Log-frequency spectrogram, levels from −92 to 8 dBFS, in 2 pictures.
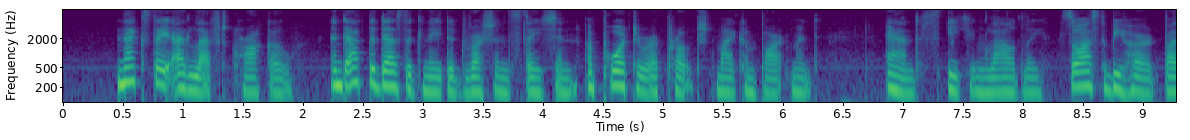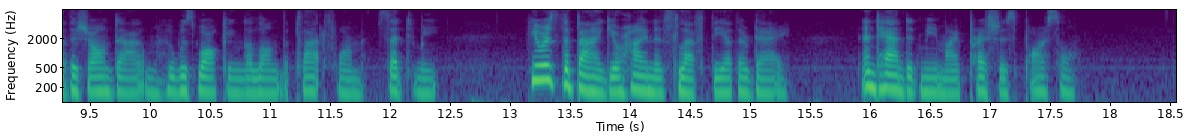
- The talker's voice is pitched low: No, medium, 160 Hz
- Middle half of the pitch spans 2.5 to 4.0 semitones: Yes, average, 2.8 semitones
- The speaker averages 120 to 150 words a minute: No, average, 170 wpm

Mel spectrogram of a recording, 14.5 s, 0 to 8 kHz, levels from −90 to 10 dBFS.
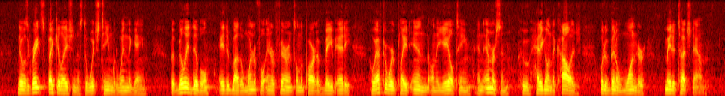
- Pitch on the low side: Yes, low, 105 Hz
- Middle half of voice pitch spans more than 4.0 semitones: No, average, 2.7 semitones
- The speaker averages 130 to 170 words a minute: No, fast, 205 wpm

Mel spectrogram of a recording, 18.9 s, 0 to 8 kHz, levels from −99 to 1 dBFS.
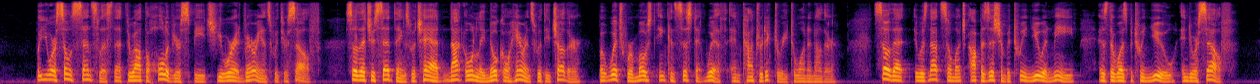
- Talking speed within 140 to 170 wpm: No, average, 200 wpm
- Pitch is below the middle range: Yes, low, 130 Hz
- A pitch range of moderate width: No, wide, 5.9 semitones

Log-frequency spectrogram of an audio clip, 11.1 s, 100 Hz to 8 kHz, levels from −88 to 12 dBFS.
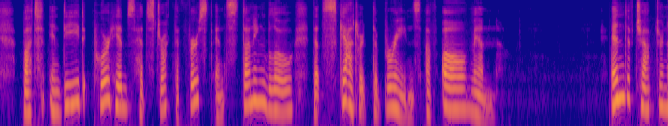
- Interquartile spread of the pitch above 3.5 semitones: Yes, average, 4.0 semitones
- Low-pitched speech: No, high, 190 Hz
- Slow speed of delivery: Yes, slow, 95 wpm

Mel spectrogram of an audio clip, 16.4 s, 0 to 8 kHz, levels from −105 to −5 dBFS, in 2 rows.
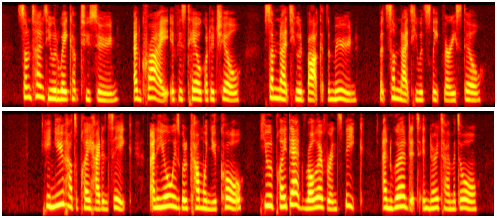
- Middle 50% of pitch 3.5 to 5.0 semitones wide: No, average, 3.1 semitones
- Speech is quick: Yes, fast, 230 wpm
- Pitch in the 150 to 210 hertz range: No, high, 235 Hz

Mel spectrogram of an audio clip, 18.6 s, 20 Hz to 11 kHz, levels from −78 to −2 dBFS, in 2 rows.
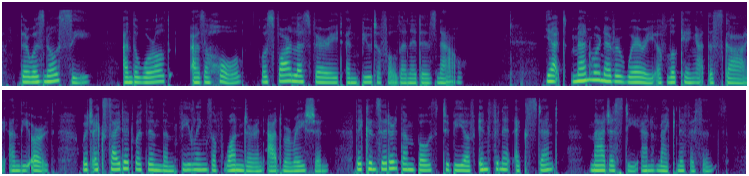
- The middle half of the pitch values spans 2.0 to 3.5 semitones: Yes, average, 3.0 semitones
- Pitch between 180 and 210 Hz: Yes, high, 190 Hz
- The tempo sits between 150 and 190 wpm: Yes, average, 175 wpm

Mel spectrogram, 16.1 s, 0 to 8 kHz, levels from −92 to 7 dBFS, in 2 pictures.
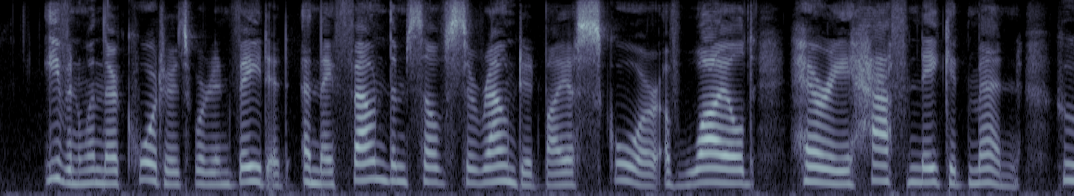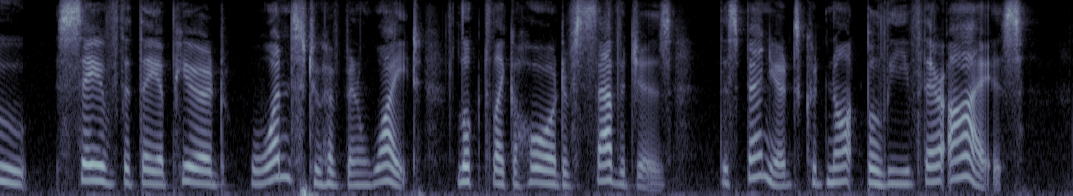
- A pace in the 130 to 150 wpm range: No, average, 160 wpm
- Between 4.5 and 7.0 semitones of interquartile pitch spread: No, average, 3.5 semitones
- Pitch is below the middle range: No, high, 210 Hz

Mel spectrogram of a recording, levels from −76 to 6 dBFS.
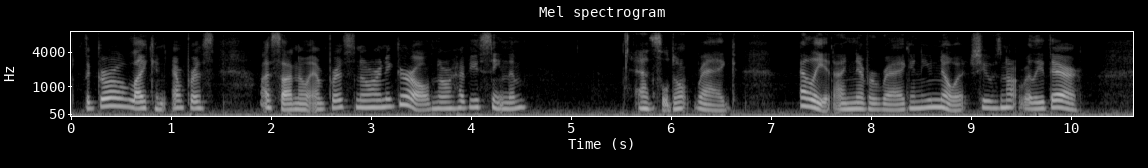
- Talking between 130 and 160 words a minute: No, average, 190 wpm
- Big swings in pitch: No, average, 4.1 semitones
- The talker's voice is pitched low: No, high, 190 Hz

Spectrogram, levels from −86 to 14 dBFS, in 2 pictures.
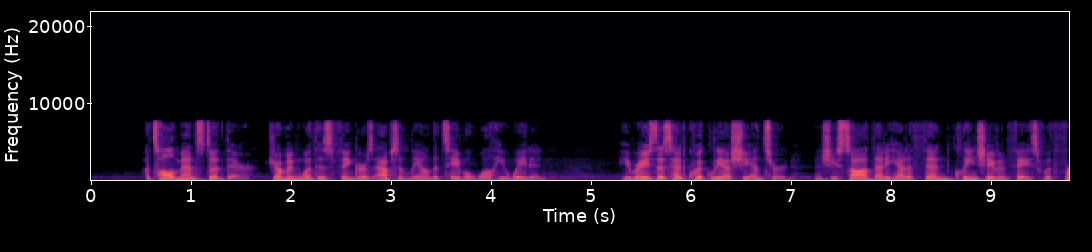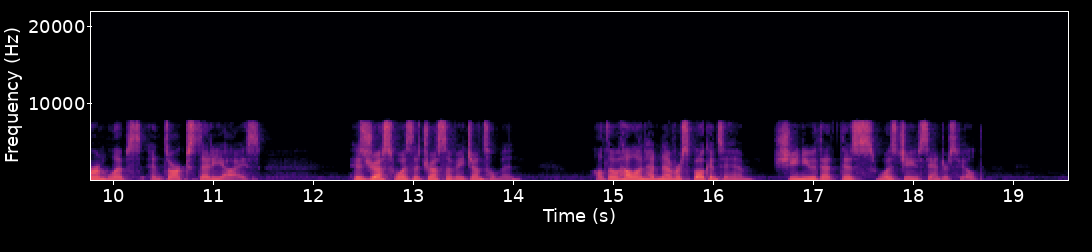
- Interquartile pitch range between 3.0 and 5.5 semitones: No, narrow, 2.6 semitones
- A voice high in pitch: No, medium, 140 Hz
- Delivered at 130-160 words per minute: No, average, 195 wpm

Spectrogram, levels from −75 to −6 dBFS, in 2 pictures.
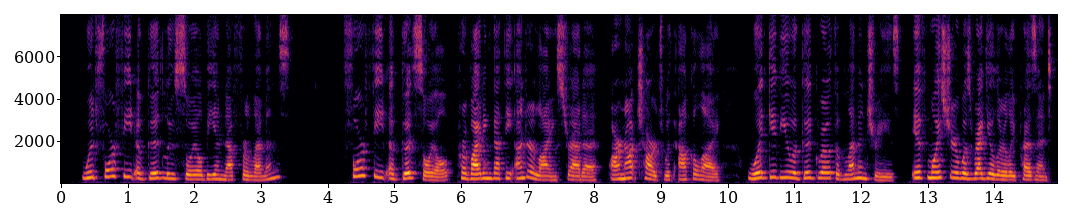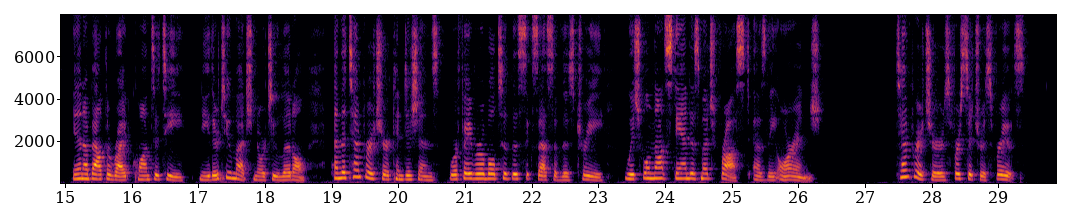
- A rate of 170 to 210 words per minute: No, average, 155 wpm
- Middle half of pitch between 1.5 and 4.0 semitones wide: No, wide, 5.5 semitones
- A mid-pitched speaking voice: No, high, 220 Hz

